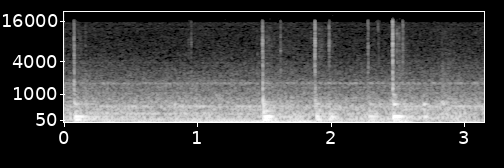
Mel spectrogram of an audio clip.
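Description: Typing on a computer keyboard: a few sharp, separate key clicks at an uneven pace over a quiet room background, with no talking.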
